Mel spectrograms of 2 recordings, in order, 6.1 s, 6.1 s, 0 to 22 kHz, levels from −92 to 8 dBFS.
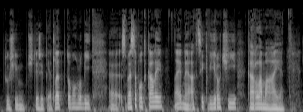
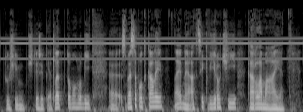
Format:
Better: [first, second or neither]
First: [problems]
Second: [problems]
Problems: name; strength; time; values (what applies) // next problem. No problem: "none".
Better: first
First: none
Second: high-pitched whine; loud; throughout; 5 kHz, 9 dB below the speech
